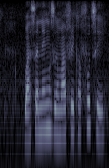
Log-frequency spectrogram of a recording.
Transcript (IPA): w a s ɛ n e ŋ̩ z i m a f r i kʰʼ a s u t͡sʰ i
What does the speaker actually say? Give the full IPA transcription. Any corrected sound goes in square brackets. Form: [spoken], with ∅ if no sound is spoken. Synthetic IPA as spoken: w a s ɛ n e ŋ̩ z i m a f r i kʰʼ a [f] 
